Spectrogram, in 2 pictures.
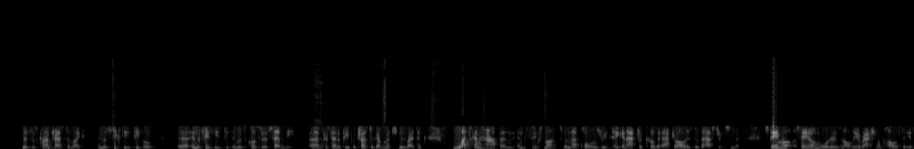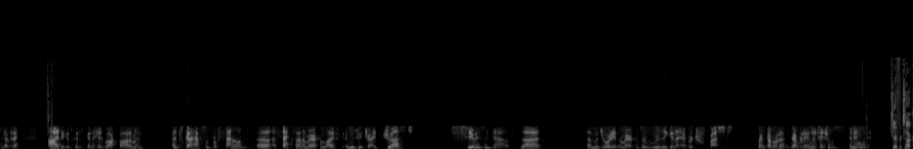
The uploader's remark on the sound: We also hear live calls from listeners on the topic.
